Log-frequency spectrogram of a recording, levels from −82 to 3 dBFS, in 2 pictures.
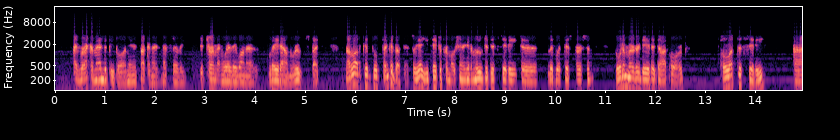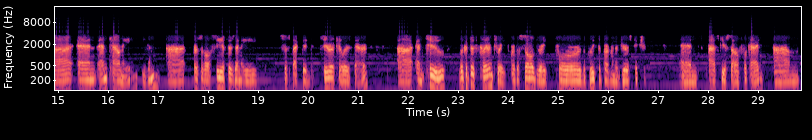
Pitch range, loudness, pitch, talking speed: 95-115 Hz, -19 LUFS, 100 Hz, 185 wpm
